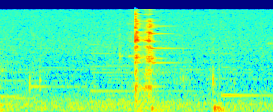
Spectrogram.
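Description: A single sharp metallic clink about a second in, with a brief high ring, as the two halves of a bronze spoon mold knock together while being handled; a fainter tick follows soon after.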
